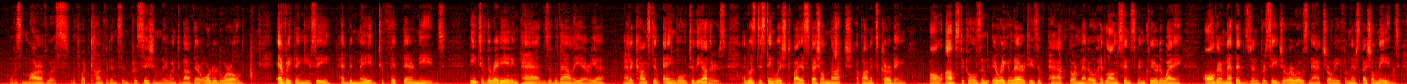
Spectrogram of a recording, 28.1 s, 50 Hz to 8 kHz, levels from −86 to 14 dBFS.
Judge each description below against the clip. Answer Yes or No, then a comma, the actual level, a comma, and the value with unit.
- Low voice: Yes, low, 100 Hz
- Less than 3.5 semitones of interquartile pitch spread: No, average, 3.8 semitones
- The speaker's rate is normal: Yes, average, 160 wpm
